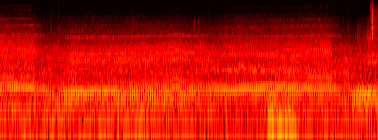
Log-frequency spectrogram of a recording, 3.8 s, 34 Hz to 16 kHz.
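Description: Ford Falcon XR8 A-Class race car in Forza Motorsport 7, engine droning steadily at high revs throughout, pitch dipping briefly through a gear change, with a faint tire squeal near the end.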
